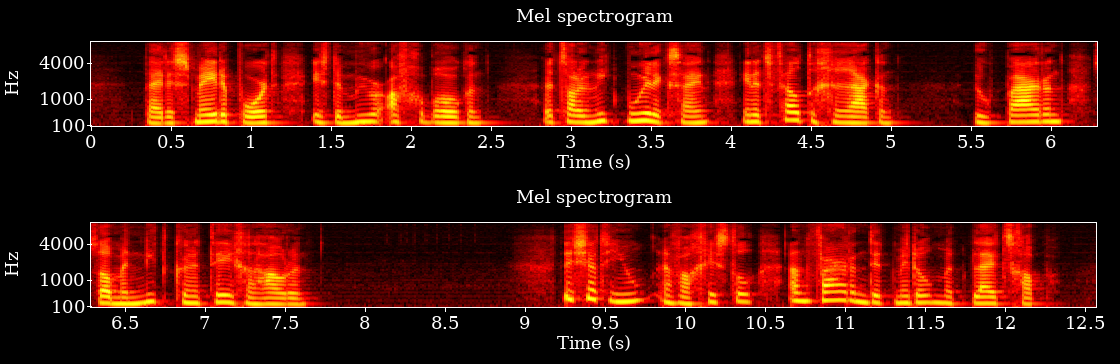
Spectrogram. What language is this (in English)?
Dutch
